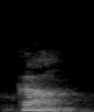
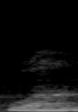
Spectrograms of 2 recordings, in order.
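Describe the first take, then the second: First: The k sound stands alone, with no w. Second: A w sound follows the k sound. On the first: The speaker calls it right. "Uma coisa só" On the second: The speaker calls it wrong. "Não se fala quan, não"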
